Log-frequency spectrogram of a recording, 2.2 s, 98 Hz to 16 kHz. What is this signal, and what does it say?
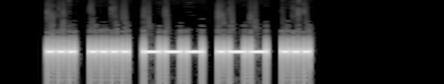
Morse code, heard as a keyed tone, about 44 wpm, 700 Hz. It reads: SHOWS
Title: ES:S Suffix - Top 100 Words with Base Words 45wpm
